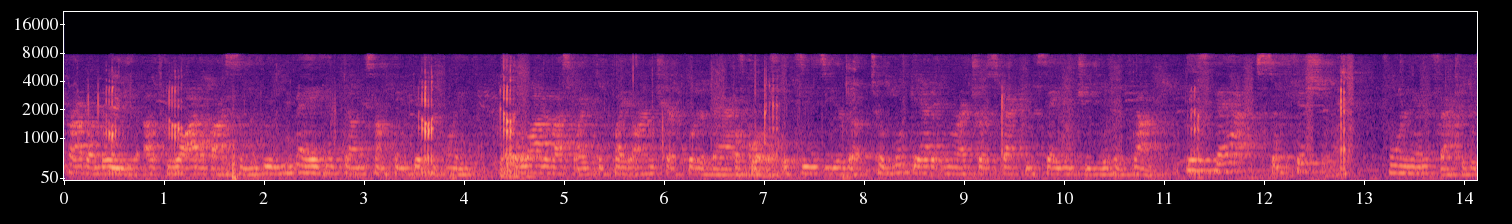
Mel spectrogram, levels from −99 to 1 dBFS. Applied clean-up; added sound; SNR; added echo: none; Livestock, farm animals, working animals; 6 dB; reverberation time 0.8 s.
